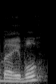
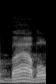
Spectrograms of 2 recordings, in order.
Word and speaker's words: Babel: Tower of Tower of Babel tower Babel or Babel however you want to pronounce that where it was always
